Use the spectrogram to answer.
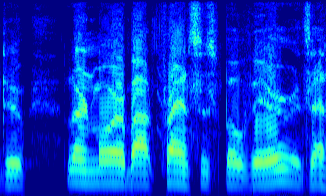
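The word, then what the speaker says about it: Bavier: reason I wanted to learn more about Francis Boe. Is that how you pronounce Francis Boier? Boier Francis Boier.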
